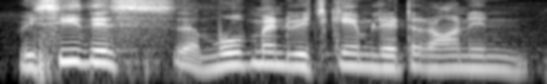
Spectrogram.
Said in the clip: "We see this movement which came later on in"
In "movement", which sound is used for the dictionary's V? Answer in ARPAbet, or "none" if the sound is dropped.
V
